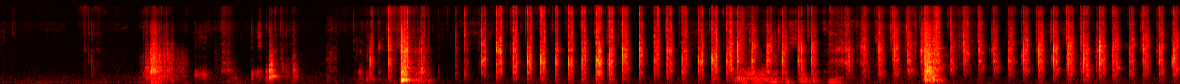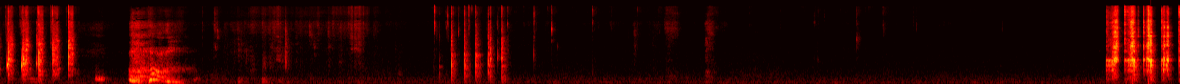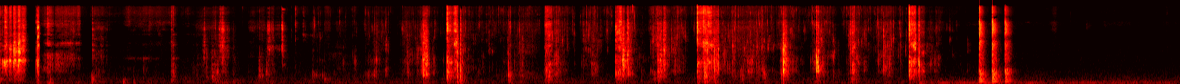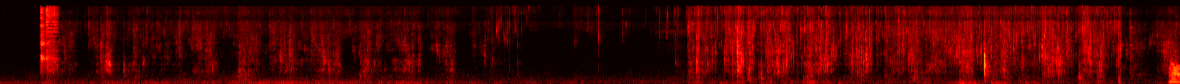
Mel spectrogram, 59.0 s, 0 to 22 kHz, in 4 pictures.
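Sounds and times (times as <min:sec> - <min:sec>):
hands squelching sauce in bowl: 0:04.4 - 0:15.8, 0:32.1 - 0:41.4, 0:44.8 - 0:59.0.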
